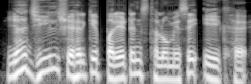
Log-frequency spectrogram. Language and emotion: Hindi, neutral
